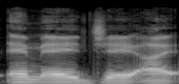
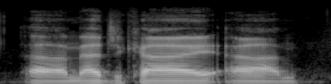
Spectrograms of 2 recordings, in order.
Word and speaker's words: Majixkai: It's Majixkai. It's just my name. Majixkai.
